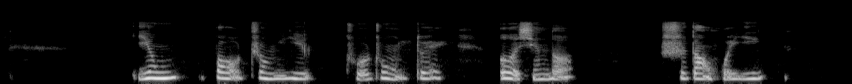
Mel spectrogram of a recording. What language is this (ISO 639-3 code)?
zho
